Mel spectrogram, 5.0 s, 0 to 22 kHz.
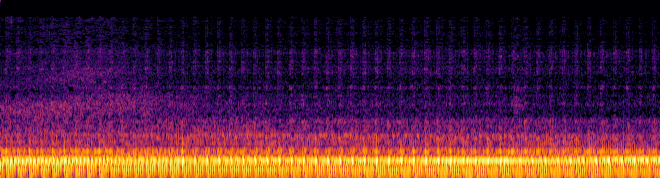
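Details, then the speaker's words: Six-cylinder car "Bullet" on cold remote start running on five cylinders from an inoperative cylinder 1 injector, later repaired by a shop: uneven, loping idle with a steady stumble each cycle from the dead cylinder. "all right so this is going to be the five cylinder cold start so you can hear what i've been driving around with for the last week"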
